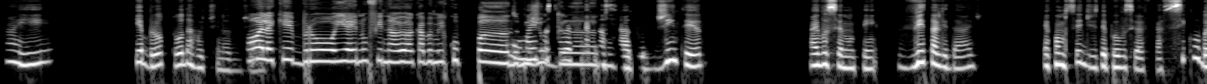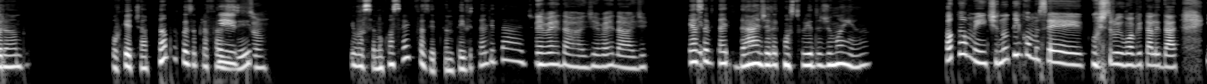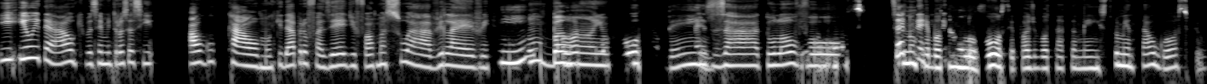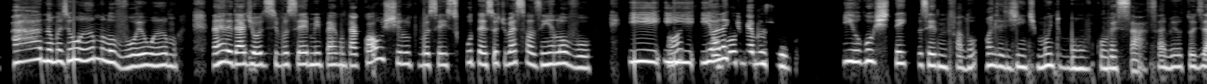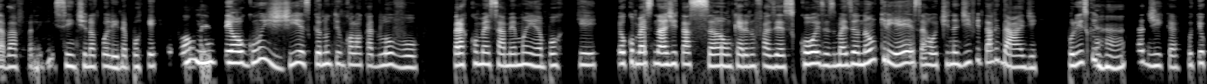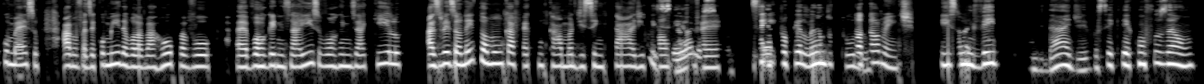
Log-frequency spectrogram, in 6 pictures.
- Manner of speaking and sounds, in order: static; distorted speech; other background noise; unintelligible speech
- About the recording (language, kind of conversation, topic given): Portuguese, advice, Como posso criar manhãs calmas que aumentem minha vitalidade?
